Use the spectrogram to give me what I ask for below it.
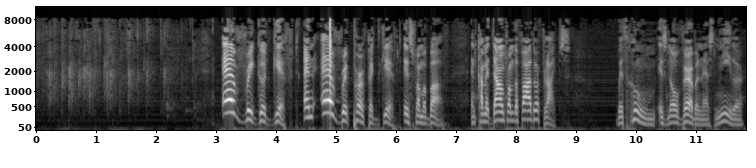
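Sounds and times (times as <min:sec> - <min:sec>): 
audience clapping: 0:00.0 - 0:02.8
speech: 0:03.1 - 0:09.0, 0:09.7 - 0:11.8.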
